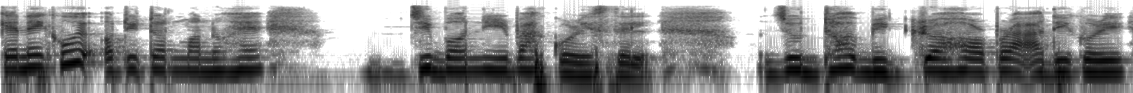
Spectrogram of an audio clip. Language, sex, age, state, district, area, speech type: Assamese, female, 30-45, Assam, Dhemaji, rural, spontaneous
